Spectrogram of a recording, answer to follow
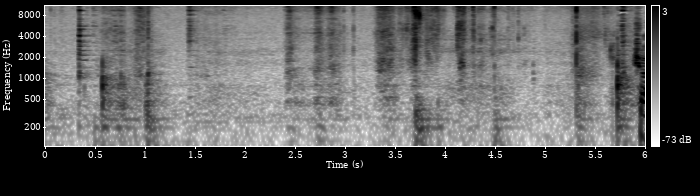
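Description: Kitchen knife slicing through a peeled raw potato and knocking down onto a plastic cutting board: a dozen or so sharp, irregular knocks.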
